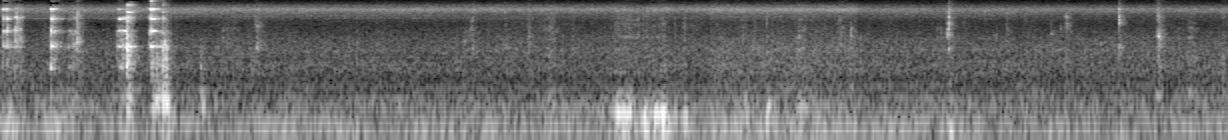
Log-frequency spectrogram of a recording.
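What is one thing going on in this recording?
Chopsticks and spoons clink against bowls and a metal pot.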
